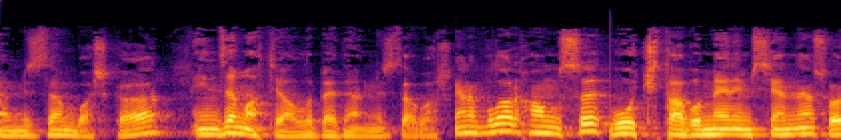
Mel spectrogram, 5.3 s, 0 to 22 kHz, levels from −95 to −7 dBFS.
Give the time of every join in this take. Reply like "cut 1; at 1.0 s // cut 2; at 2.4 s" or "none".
cut 1; at 1.1 s // cut 2; at 2.8 s // cut 3; at 3.8 s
